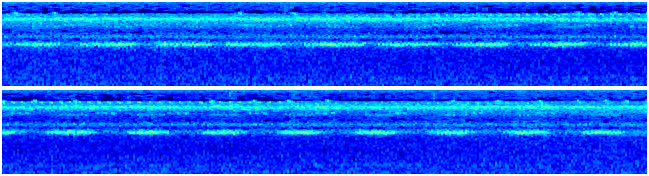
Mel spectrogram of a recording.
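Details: Evening crickets on a deck, clear high chirps in a regular pulsing series about twice each second, accompanied by a soft rumbling background with slight swells.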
